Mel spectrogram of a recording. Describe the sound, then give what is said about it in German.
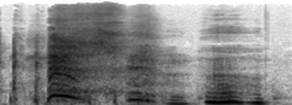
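Two rough coughs, the first longer and harsher with a raspy catch, the second shorter after a brief pause, with no one speaking. “Oh, sorry, ich bin gerade komplett am Husten.”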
